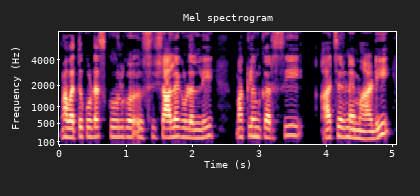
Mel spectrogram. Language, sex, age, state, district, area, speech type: Kannada, female, 45-60, Karnataka, Shimoga, urban, spontaneous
